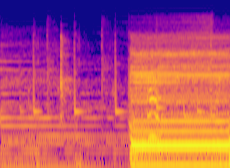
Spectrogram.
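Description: Background music: a run of short, evenly spaced plucked notes, then a loud sustained note lasting about a second from a little past halfway.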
